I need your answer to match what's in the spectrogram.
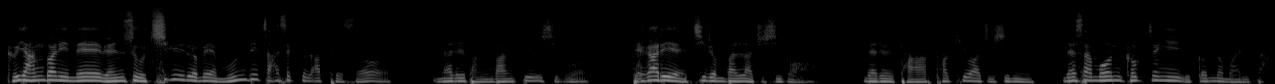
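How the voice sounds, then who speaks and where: A man's voice: on the high side, gravelly, darkish tone. A man putting on a blunt Gyeongsang country speaker. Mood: earthy. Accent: Gyeongsang dialect. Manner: slow, earthy, blunt country phrasing. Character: folksy rough-spoken Gyeongsang man reciting a psalm. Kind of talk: sermon illustration, dialect recitation.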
